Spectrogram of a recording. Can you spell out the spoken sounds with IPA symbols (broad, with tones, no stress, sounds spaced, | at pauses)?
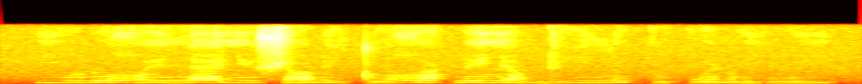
j u˩˧ ɳ u˧ ʁʷ e˩˧ r æ˧ lʲ ø˧ ʃ ɑ˩˧ ɳ i˩ tʷ i˩˧ ʁʷ ɑ˥ k ɳ e˥ lʲ ɑ˩ m ɖʱ i˧ r u˥ k ɯ˩ k w ɯ˧ ɳ u˩ j u˩˧ j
